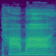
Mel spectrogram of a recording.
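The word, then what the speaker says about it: במה: 산당은 히브리어로 하면 바마 이렇게 발음을 합니다.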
